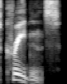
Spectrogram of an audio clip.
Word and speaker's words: credence: the next noun is Credence this word has two syllables and the stress is on the first syllable Creed Den what it means is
